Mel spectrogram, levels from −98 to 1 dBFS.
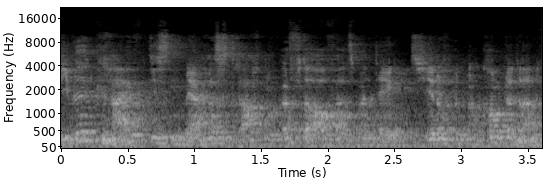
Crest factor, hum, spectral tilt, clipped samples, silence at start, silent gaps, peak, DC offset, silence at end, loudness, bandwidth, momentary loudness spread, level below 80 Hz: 14 dB; none; -5.5 dB/octave; under 0.1%; 0 s; none; -22 dBFS; under 0.1%; 0 s; -36 LUFS; 11 kHz; 5 LU; -50 dBFS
